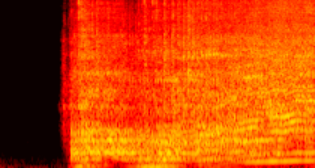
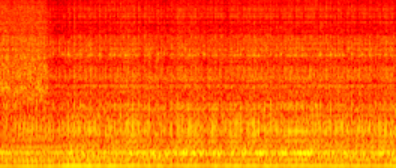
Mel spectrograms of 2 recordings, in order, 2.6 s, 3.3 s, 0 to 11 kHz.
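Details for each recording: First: Husqvarna 543XP chainsaw whose owner misadjusted the carburetor with online adjustment tools and now bogs: fires up to a ragged, unsteady scream that won't settle or run properly; carburetor mixture misadjusted. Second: Husqvarna 543XP chainsaw, after correcting a bogging carb adjustment the owner had made. It holds a steady high buzz and blips up and back down twice cleanly, with no stumbling or surging. It is running properly.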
